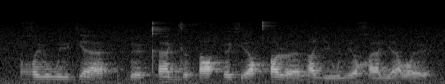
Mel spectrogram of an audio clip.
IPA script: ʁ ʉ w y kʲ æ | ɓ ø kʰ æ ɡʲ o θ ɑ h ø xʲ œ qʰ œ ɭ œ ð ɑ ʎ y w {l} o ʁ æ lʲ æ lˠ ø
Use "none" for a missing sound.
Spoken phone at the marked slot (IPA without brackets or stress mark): lʲ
